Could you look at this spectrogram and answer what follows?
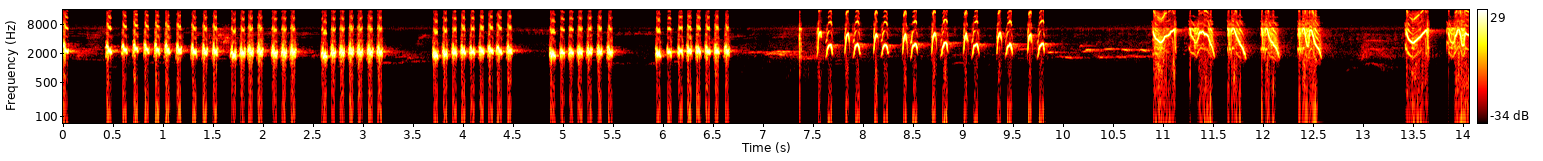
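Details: White-rumped shama 'isian' song made of buzzy, rattling bursts repeated roughly every second, then a quick stuttering trill and loud swooping whistled notes toward the end.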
